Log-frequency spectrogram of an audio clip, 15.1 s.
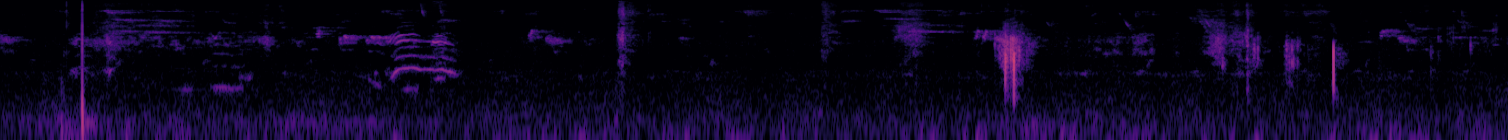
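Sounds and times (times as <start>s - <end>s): bird chirps and calls: 0.8s - 4.6s.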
